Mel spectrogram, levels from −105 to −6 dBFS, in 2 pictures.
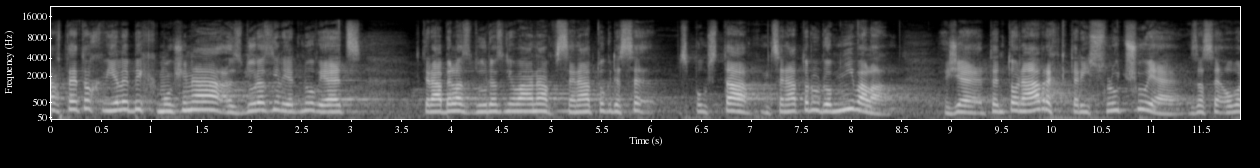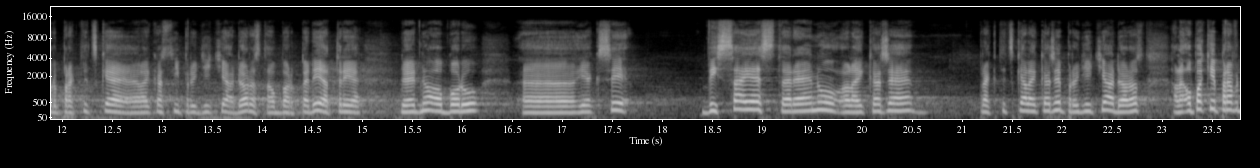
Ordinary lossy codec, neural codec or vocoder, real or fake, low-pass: AAC, 96 kbps; none; real; 14.4 kHz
